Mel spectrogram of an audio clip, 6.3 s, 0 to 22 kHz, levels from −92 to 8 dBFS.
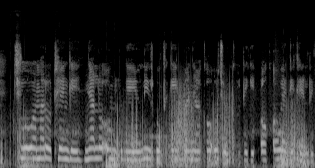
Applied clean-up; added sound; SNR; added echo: neural mask model RNNoise.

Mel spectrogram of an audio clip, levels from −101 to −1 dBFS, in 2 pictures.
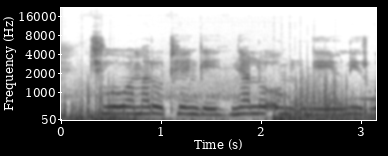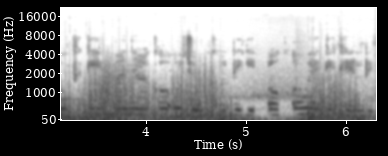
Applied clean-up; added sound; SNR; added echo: none; Wind; -1 dB; none.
